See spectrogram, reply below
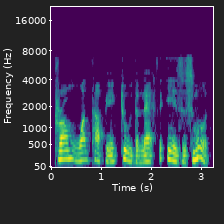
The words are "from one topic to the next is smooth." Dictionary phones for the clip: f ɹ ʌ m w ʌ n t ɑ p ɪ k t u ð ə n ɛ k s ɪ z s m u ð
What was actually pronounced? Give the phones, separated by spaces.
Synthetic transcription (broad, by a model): f ɹ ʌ m w ʌ n t ɑ p ɪ k t u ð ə l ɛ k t ɪ z s m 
